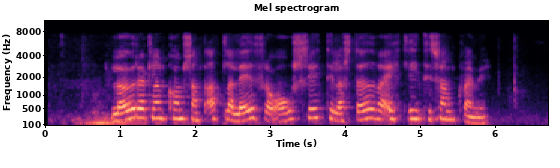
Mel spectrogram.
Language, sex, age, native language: Icelandic, female, 60-69, Icelandic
